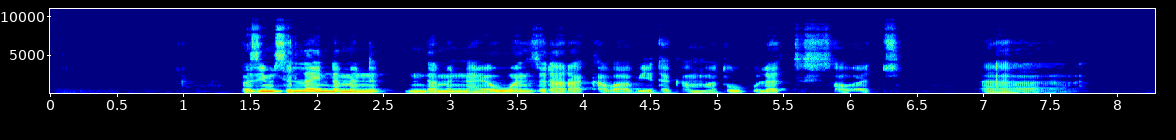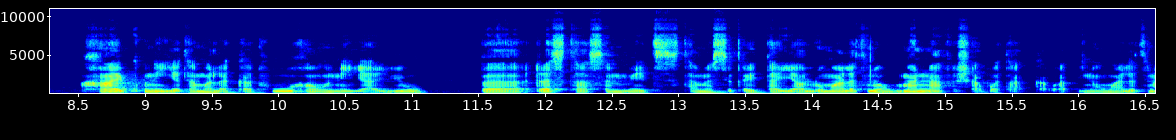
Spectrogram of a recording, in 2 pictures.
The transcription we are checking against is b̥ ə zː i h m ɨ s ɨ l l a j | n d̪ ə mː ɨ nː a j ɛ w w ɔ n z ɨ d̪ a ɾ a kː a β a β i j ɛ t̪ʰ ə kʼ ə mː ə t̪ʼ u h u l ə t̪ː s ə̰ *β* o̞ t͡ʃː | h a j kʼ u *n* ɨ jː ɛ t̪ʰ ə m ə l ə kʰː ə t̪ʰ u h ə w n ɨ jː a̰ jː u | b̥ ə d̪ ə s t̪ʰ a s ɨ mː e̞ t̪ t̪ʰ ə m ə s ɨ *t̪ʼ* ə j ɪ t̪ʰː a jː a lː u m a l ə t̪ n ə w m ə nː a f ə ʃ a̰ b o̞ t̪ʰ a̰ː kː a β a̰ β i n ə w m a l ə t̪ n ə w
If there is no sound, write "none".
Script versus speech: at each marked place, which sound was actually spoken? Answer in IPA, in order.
w, n, t̪ʼ

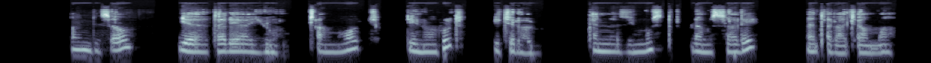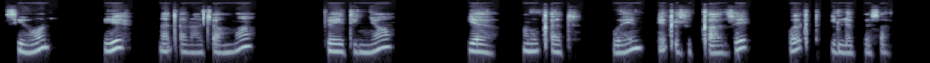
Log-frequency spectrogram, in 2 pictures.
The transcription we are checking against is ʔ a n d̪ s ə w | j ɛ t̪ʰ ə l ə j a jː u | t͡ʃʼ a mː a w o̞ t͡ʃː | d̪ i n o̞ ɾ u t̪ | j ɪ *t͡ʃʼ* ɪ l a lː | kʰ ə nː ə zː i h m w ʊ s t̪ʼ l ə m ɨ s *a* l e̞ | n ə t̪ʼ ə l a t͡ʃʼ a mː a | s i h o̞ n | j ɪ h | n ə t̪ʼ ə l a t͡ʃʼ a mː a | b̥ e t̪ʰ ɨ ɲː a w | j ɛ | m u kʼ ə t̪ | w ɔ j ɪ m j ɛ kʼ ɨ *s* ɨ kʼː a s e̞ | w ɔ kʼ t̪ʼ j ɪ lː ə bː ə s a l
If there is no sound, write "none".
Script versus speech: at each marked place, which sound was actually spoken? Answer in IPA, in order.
t͡ʃ, a, z

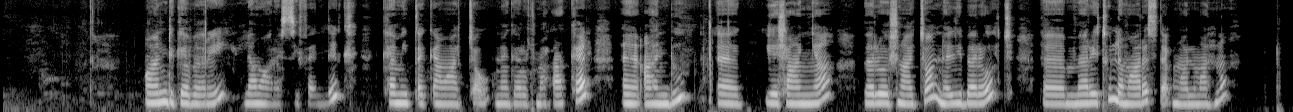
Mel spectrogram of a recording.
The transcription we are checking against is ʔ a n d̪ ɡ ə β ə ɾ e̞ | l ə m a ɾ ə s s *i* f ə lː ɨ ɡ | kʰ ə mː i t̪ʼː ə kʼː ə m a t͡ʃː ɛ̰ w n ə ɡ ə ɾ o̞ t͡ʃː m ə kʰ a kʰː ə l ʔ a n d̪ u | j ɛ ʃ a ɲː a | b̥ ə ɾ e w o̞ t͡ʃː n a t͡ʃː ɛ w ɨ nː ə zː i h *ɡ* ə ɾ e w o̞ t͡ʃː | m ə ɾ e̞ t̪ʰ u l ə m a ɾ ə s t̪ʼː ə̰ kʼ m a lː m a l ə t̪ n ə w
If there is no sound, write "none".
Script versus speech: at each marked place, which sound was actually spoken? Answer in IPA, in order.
i, b

